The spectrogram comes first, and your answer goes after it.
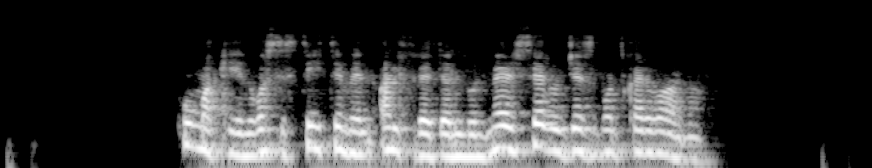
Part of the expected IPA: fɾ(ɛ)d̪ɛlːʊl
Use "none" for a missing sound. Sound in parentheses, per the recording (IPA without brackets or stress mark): ɛ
